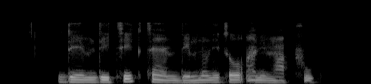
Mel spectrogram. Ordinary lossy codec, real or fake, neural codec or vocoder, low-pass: none; fake; autoencoder, 48 kHz, 32 numbers a frame, DAC-VAE, trained on Japanese speech; 7.2 kHz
